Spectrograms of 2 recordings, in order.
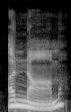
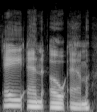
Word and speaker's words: ANOM: to jump in really broadly here how did anom and I hope I'm pronouncing that correctly it's a n o m how did aom work on the government side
